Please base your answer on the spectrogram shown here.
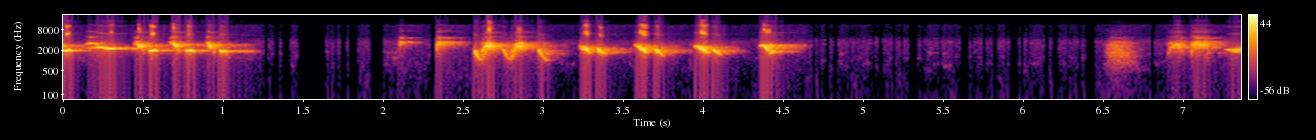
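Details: Greater green leafbird singing vigorously (gacor) on a songbird training recording: a rapid chattering burst, then a series of repeated sharp whistled notes about three per second, a two-second silence, and a new phrase starting.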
